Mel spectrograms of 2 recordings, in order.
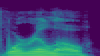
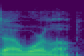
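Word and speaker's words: Warrillow: So, and it looks like John Warrillo, almost like, Norfolk. You don't pronounce it Norfolk. You don't pronounce Warrillo. It's Warlow.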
